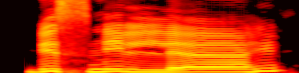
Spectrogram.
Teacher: اللہ کے لام کو باریک پڑھیں گے کہ اس سے پہلے لفظ پہ زیر آ رہی ہے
